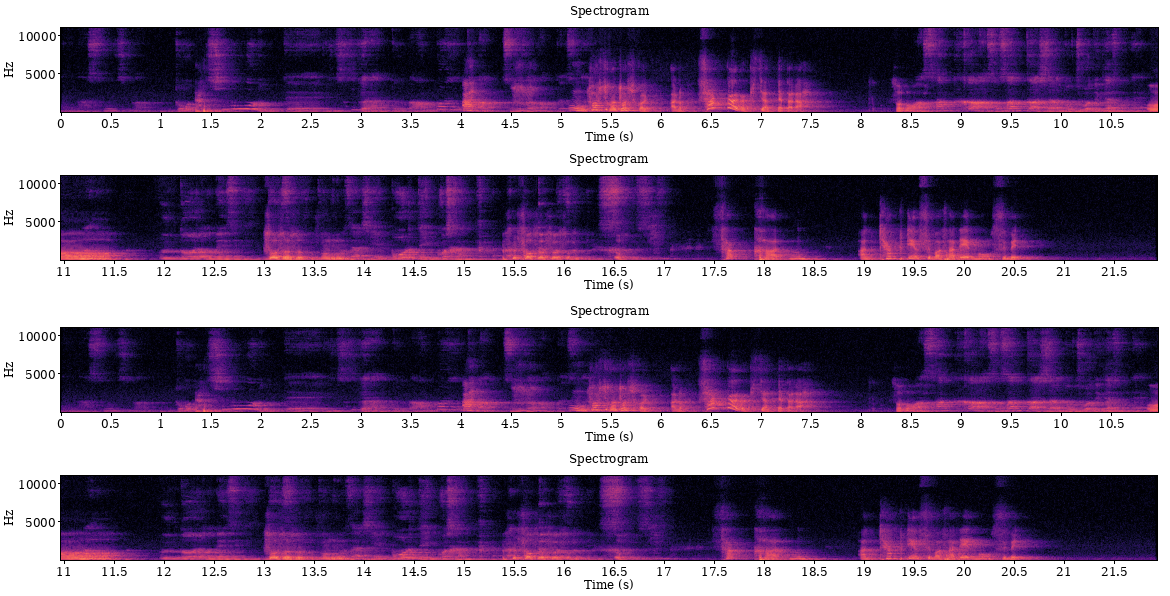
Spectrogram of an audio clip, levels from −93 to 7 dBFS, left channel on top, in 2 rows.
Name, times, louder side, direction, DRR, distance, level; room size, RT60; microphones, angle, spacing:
voice 1, 0.0-5.4 8.5-10.9 11.2-11.5 12.0-17.0, left 1 dB, 75° left, -4 dB, 2.4 m, -32 dB
voice 2, 5.1-7.5 8.3-8.6 10.9-11.5 13.0-13.9 15.4-16.0 16.5-16.6 17.5-18.5 19.0-20.6, left 2 dB, 25° left, 6 dB, 0.4 m, -23 dB
7.0 x 4.4 x 3.8 m, 0.75 s
head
